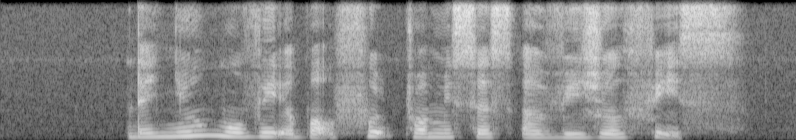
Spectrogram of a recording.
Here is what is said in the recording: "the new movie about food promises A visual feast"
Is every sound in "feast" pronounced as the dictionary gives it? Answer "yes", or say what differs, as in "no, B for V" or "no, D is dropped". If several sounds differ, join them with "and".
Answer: no, T is dropped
